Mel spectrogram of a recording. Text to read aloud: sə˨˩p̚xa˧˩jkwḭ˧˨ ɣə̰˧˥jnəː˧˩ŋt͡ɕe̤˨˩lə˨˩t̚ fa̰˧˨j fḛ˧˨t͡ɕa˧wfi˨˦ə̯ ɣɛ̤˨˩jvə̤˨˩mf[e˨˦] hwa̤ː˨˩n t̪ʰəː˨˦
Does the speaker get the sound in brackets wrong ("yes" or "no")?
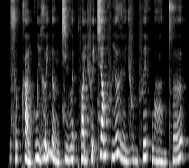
no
